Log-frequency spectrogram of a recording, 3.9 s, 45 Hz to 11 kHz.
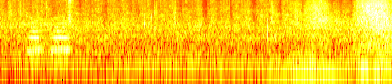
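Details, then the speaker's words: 1966 Ford Thunderbird Landau with a 428 V8, 3-speed automatic and 101,410 original miles on its stock exhaust, heard on a test drive; a low, even V8 burble under road noise with a horn toot, sounding healthy. "as you can hear with the stock exhaust just a very original stock low mileage car"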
